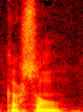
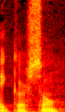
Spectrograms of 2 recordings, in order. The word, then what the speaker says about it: garçon: You say it, garçon. You don't really pronounce the N too much. You just say garçon.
